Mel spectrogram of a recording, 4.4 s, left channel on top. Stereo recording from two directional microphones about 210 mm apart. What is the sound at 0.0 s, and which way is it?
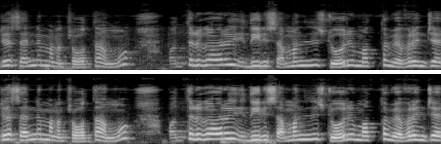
A woman's voice, 5° right (ahead or behind).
